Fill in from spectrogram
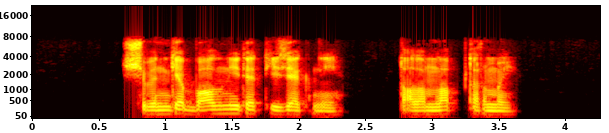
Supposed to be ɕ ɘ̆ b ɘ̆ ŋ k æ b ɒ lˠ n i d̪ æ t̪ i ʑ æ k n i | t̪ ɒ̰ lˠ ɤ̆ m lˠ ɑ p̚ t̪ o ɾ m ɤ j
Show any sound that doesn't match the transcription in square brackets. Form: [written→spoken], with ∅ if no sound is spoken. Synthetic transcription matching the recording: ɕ ɘ̆ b ɘ̆ ŋ [k→ɡ] æ b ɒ lˠ n i d̪ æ t̪ i [ʑ→z] æ k n i | t̪ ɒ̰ lˠ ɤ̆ m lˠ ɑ p̚ t̪ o ɾ m ɤ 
